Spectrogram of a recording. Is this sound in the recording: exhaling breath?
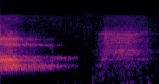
yes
